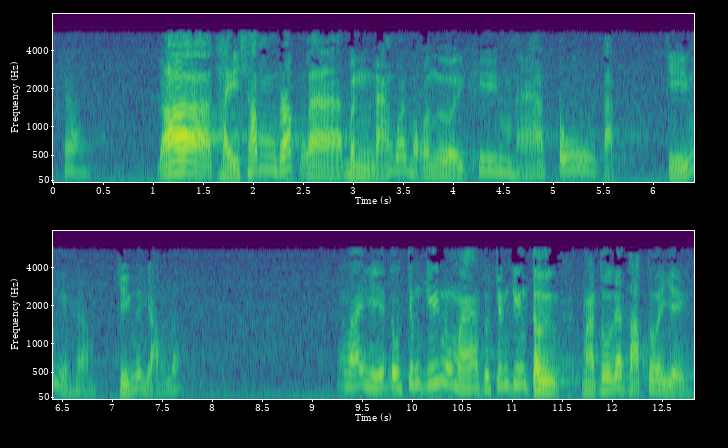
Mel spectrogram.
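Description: A Buddhist monk delivers an animated sermon full of rhetorical questions. His voice is high and husky. The recording is muffled and lo-fi, with the long reverb of a large hall. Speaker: Buddhist monk giving a dharma talk. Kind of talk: sermon with folk anecdote.

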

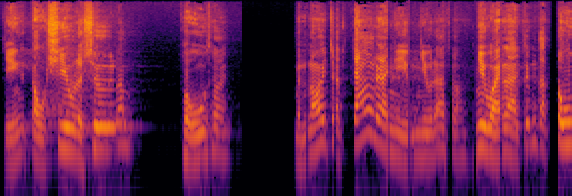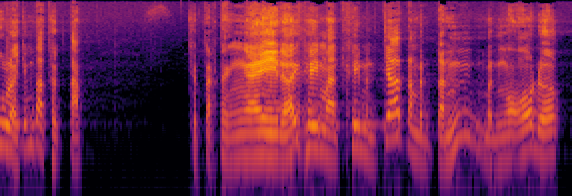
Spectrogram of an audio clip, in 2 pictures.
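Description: A man gives a Buddhist dharma talk in a fairly high voice. He explains with homely examples and keeps turning to the listeners with questions. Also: lively intonation, moderate pace. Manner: explains with everyday examples, asks the audience questions. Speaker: Buddhist monk teacher.

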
